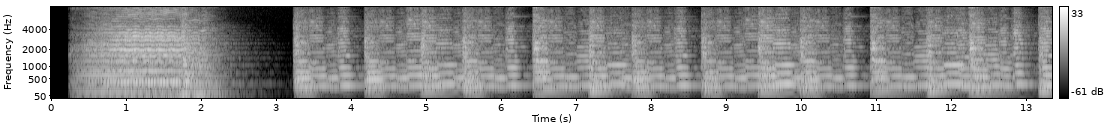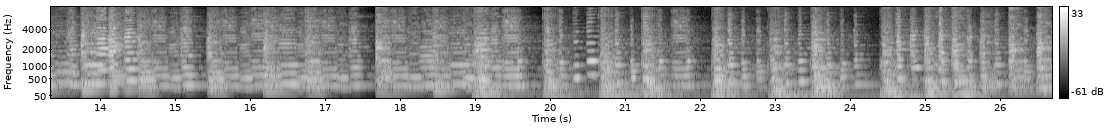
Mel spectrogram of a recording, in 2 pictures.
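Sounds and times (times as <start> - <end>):
string quartet: 0.3 - 26.6.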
